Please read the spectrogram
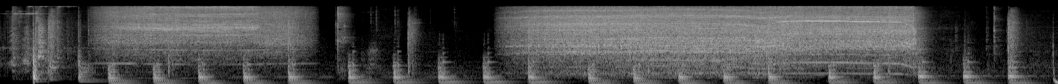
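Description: A power tool with a spinning disc cutting a steel utility knife blade, in two runs, about two seconds and then about four seconds long, with a steady whine under the hiss. Background music with a steady beat plays throughout.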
